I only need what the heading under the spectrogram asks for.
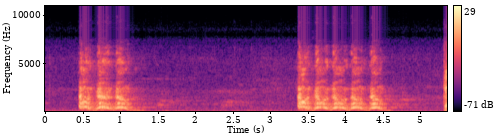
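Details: On a morning walk a frightened dog called Mario barks at a buffalo: a burst of three fast barks, a long pause with faint human voice, then another run of about five barks.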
